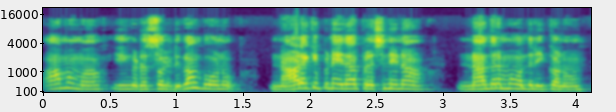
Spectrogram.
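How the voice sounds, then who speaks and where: A woman's voice: medium pitch, steady tone, mellow, close to an everyday voice. Woman voicing a teasing stubborn husband. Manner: mock-sweet teasing, drawn-out pleading.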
